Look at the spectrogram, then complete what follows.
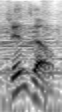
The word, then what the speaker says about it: Genzo: So, right beside me, I have Esquog and Genzo. Gotta put that soft G on it.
